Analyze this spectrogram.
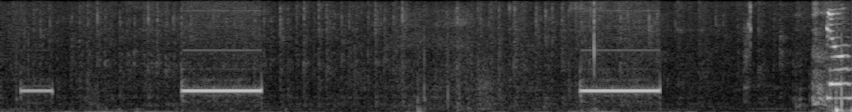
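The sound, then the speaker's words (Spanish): Telephone line tones after a dropped call: three steady mid-pitched beeps, one short and two longer, separated by stretches of faint line hiss, before a voice begins speaking at the end. “se ha hecho corte la llamada. Se cortó la llamada.”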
